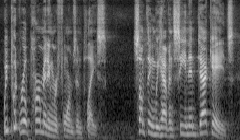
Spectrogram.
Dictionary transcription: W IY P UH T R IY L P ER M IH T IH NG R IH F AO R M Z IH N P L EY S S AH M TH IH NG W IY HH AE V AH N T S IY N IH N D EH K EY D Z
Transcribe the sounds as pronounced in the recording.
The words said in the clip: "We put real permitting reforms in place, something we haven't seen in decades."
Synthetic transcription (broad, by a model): W IY P UH T R IY L P ER M IH T IH NG R IH F AO R M Z IH N P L EY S S AH M TH IH NG W IY HH AE V AH N T S IY N IH N D EH K EY D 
